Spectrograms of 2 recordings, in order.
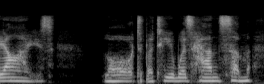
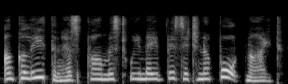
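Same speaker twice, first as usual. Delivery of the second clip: higher-pitched, earnest proclamation; honest young lady; 7 semitones higher, 3 dB louder than usual. A narrator's reading. Abby shares news of a promised visit, honestly. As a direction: announce it sincerely in a lifted voice. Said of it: "Abby proclaimed honestly".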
